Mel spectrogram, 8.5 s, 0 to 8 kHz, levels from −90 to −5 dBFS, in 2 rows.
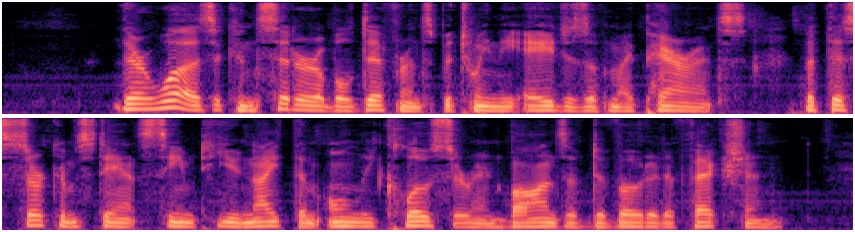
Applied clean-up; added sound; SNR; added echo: none; none; none; none.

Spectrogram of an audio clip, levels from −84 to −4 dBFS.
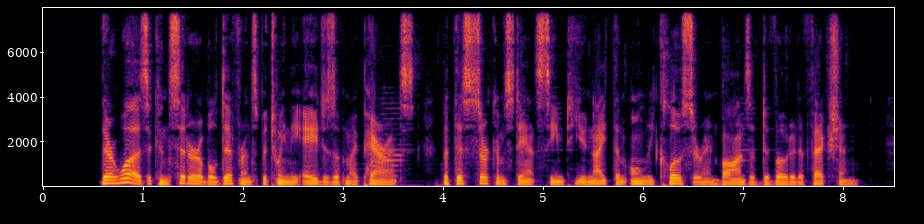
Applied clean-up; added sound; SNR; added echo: neural mask model DeepFilterNet 3.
